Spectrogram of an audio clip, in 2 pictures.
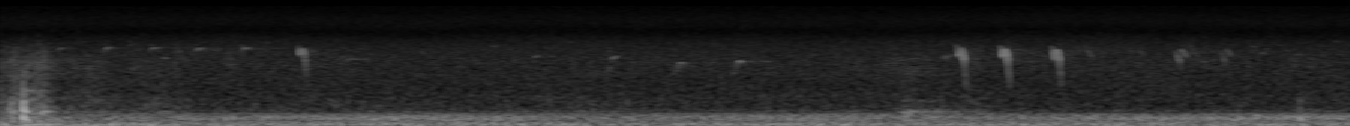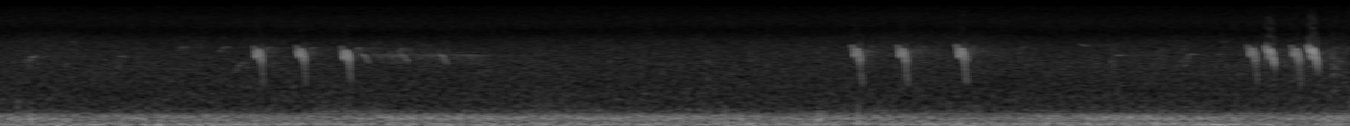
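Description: bird, wild bird song

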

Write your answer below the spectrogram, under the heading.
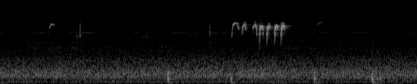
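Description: bird, chickadee calls

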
